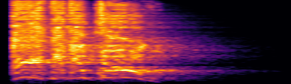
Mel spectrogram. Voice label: Player Spotted, Battle Barks, en; Grineer Ghoul Drill Sargeant

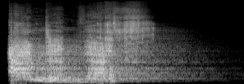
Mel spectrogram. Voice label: Vocal Attack

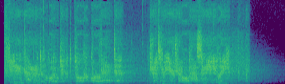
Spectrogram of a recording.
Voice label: Controller, Radio Interceptions

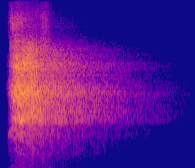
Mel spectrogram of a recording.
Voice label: Threatened, Grineer Male; Warframe

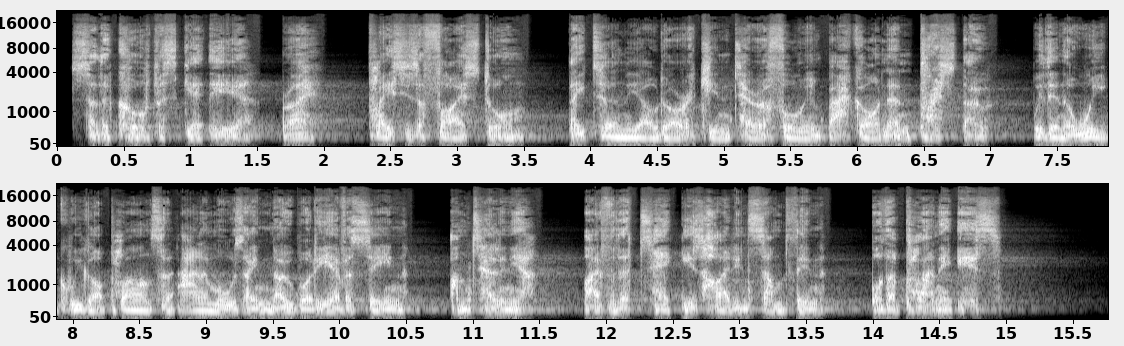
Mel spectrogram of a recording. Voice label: Male Worker, Male One, en; Dialog; Warframe; Solaris Venus

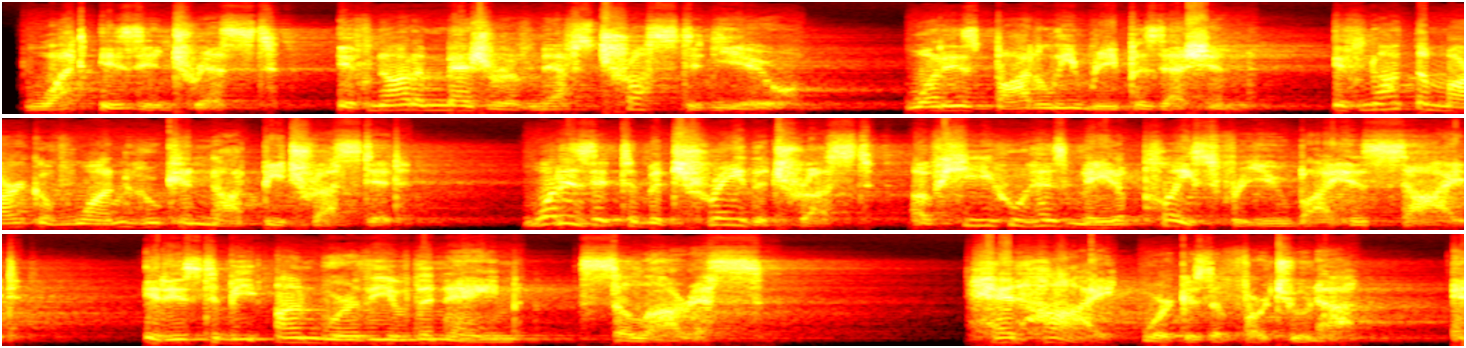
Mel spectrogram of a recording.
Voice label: PA system; en; Dialog; Warframe; Solaris Venus

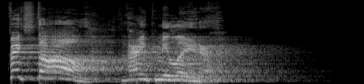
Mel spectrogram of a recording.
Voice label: Crew Fix Breach Male en; Dialog; Warframe; Railjack Crew; Red Veil

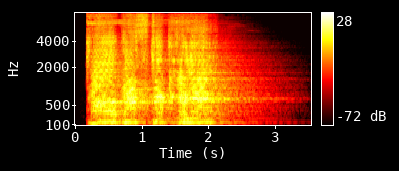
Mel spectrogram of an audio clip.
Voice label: Attack Grineer Male; New War; Narmer

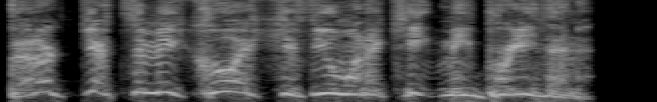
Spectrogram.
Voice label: Crew Need Revive Male en; Dialog; Warframe; Railjack Crew; Red Veil

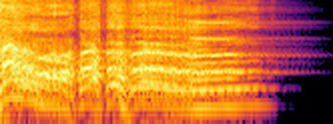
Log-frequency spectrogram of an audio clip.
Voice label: Treasure Box Pain; Warframe

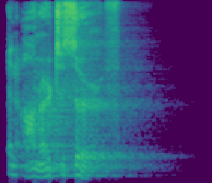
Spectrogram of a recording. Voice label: Crew Greet, Male; Dialog; en; Warframe; Railjack Crew; Arbiters Hexis

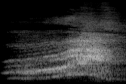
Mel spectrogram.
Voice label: Attack Heavy Soldier Female, Battle Barks; Sinecure

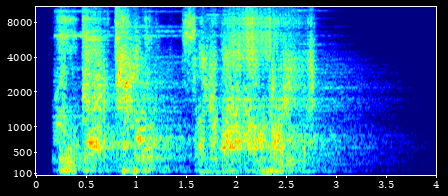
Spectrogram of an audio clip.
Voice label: Player Spotted Grineer Male; New War; Narmer

